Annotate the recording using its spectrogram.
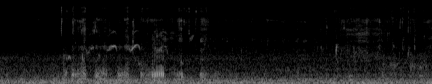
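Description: Juvenile swans feeding with their bills in shallow water: a short burst of snuffling, sputtering sounds from about a second in, with a couple of brief rising squeaks.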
